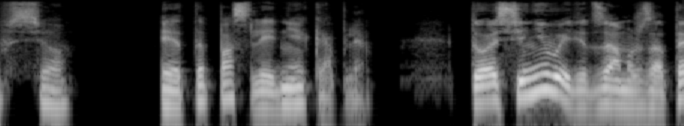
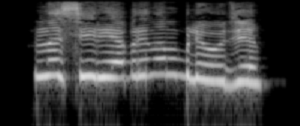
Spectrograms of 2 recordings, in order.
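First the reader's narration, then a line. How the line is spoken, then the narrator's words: Shouting after someone. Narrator (Russian): крикнула Тоси ему вдогонку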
